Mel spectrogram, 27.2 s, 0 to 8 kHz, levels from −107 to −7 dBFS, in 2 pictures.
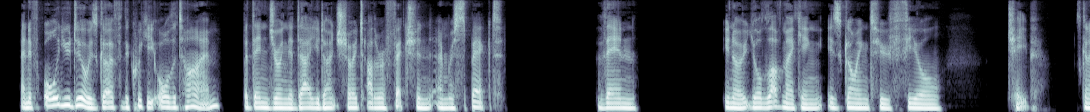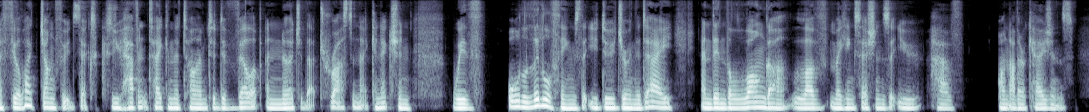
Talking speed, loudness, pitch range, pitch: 180 wpm, -16 LUFS, 115-130 Hz, 125 Hz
